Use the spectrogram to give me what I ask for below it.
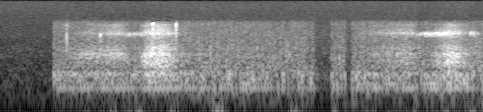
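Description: Heavy breathing into a telephone, rough and hissing, with a couple of louder, raspy surges of breath and a brief pause between them.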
